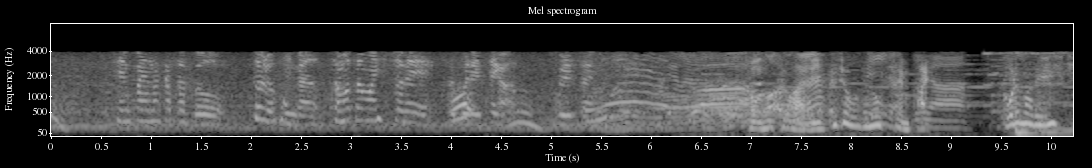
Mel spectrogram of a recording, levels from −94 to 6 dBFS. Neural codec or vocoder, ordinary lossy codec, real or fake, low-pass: none; AAC, 16 kbps; real; 7.2 kHz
